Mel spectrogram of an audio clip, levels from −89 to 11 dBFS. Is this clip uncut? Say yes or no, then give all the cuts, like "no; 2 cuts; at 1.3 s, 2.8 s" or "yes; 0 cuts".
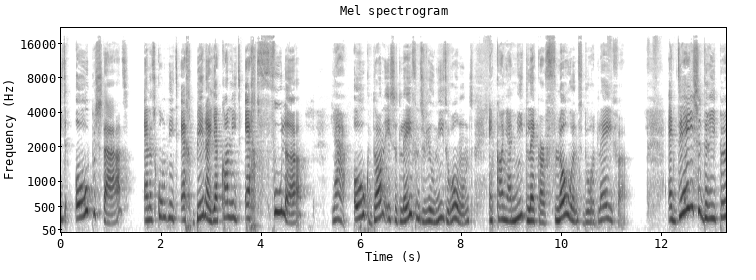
yes; 0 cuts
